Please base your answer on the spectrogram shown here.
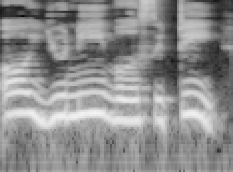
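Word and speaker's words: university: अगर आप इस वर्ड को इसकी प्रोनाउंसिएशन देखोगे, यूनिवर्सिटी, तो यूनिवर्सिटी में यू को नहीं, बल्कि इसकी आवाज चेक करोगे अगर, तो यो की आ रही होगी, यूनिवर्सिटी।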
